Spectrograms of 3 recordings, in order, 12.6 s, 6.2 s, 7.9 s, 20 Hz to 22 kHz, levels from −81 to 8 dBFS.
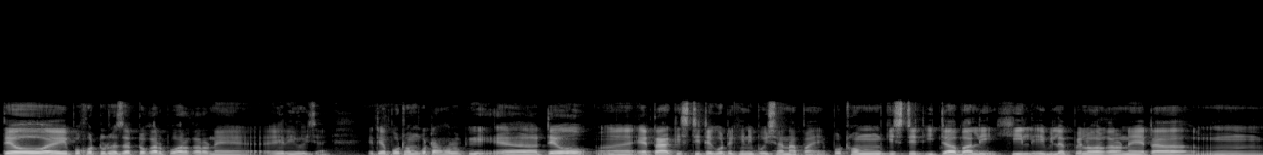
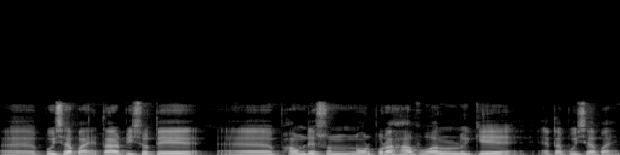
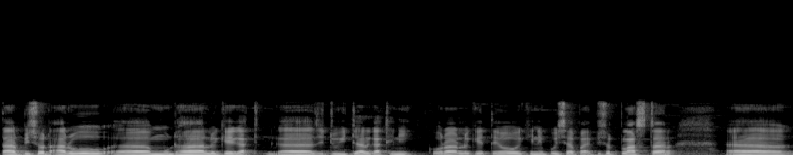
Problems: constant background noise, background conversations at intervals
